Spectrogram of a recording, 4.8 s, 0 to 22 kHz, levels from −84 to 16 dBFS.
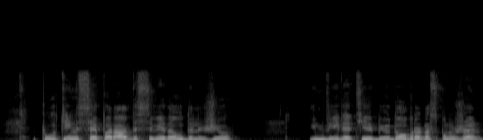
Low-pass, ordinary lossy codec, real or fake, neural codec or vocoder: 10.8 kHz; none; real; none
